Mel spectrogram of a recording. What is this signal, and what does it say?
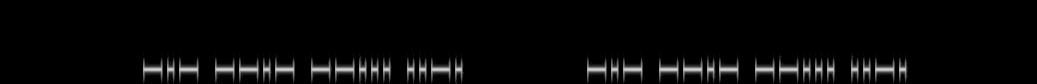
Morse code, heard as a keyed tone, about 20 wpm, 700 Hz. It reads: KQ7F KQ7F
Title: USA Call Signs - 4 Characters - Repeated 2x - 20wpm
